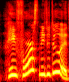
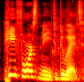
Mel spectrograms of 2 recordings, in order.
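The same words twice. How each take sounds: First: "He forced me to do it" pitched high for emphasis; emphatic repeat. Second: Said in the usual way. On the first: Real, not acted. Comic stressing how her mentor pushed her, emphatic. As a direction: insist on "He forced me to do it", voice jumping up.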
